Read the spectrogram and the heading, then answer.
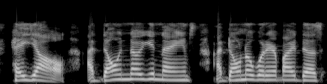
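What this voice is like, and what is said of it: Country accent. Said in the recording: “In my country ass accent”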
